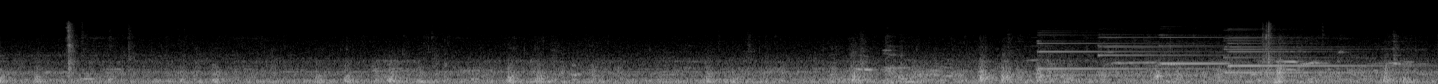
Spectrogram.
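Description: Odoriko limited express train running, heard from inside the car: a steady low rumble with scattered clicks and rattles from the wheels and car body. From about ten seconds in, a set of steady tones joins it, changing pitch in steps.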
